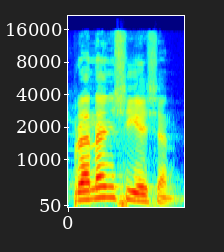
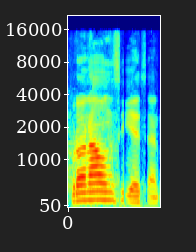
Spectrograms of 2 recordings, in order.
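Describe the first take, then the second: First: प्रोनंसिएशन said correctly, short with a plain nə in the middle; correct pronunciation. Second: प्रोनाउंसिएशन said with "naun" like pronounce; common wrong pronunciation. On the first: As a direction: say प्रोनंसिएशन the proper English way, no "aun". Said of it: "उच्चारण को English में क्या बोलते हैं?". (प्रोनंसिएशन का सही उच्चारण, बीच में "नं") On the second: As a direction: imitate the common mistake, प्रोनाउंसिएशन with the extra "aun". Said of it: "और हम क्या बोलते हैं?". (आम गलत उच्चारण, प्रोनाउंसिएशन में "नाउं" के साथ) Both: Shown as a demonstration.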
